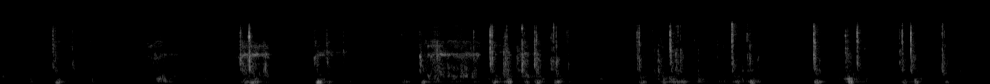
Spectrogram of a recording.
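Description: Bursts of computer keyboard typing, several quick clattering runs of key clicks separated by short pauses, close and fairly quiet with a faint steady hum underneath.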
